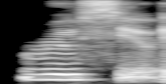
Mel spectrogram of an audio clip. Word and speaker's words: Rusu: Her name is Meredith Rusu.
